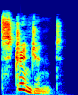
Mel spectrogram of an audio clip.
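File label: "stringent", British English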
